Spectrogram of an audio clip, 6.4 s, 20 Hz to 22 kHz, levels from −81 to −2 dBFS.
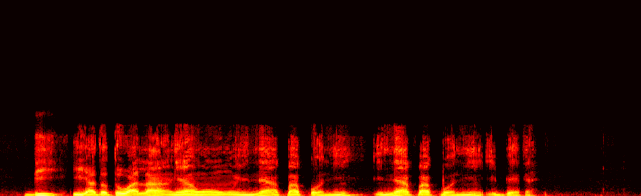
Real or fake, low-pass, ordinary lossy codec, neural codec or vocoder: fake; 7.2 kHz; Opus, 16 kbps; codec, 16 kHz, 16 kbps, FunCodec, trained on Chinese and English, 50 frames a second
